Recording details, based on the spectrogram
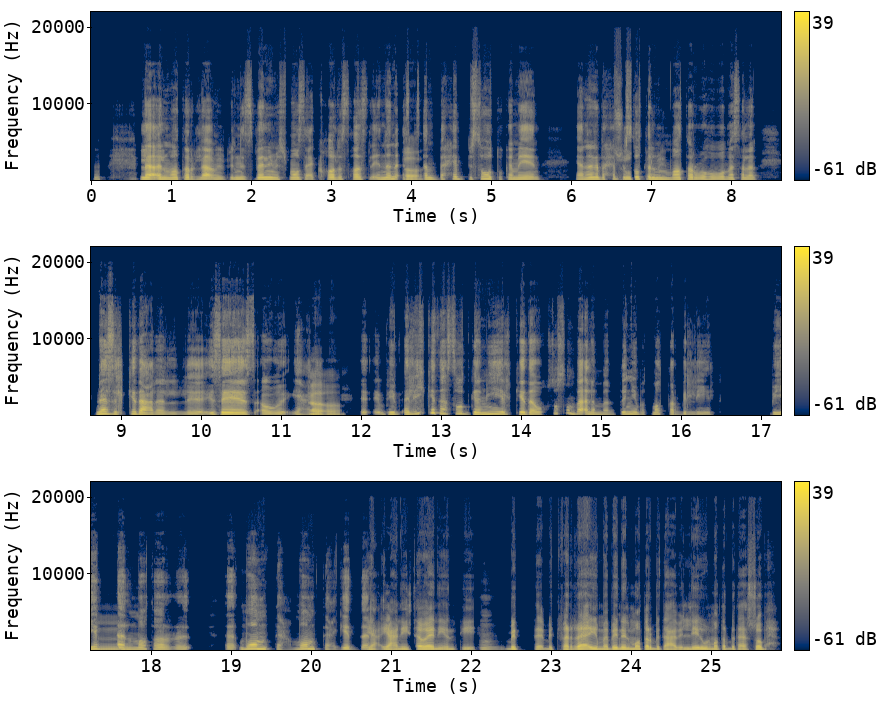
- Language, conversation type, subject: Arabic, podcast, إيه اللي بتحسه أول ما تشم ريحة المطر؟
- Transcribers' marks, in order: unintelligible speech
